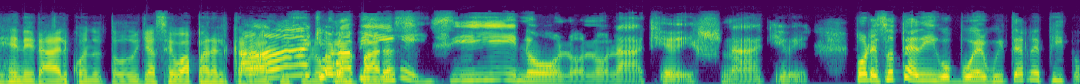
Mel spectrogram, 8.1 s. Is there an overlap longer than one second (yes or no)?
yes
